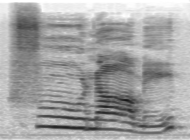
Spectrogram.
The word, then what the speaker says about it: Funami: will be called the funami uh spelt like fun army but with an eye on the end and pronounced like tsunami because they bring waves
